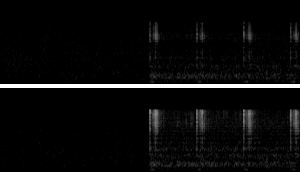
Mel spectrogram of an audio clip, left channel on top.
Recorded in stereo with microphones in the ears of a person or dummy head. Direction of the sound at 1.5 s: 75° right (ahead or behind).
